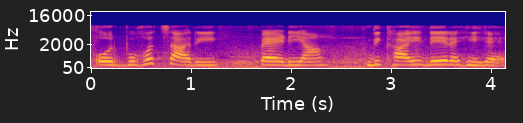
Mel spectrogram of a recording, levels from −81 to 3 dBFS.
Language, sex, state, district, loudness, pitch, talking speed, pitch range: Hindi, female, Haryana, Jhajjar, -14 LUFS, 250 Hz, 115 wpm, 235-260 Hz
